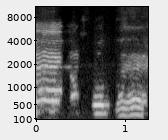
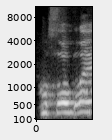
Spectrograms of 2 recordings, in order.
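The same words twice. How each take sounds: First: Trailing off softly, much quieter; a hushed, slow echo of the first line; softer, slower repeat. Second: Said in the usual way. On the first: Real, not acted. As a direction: say it again under your breath, slowly.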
